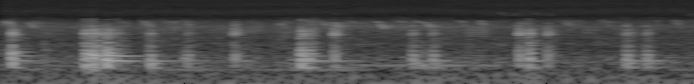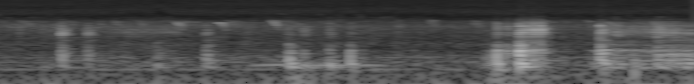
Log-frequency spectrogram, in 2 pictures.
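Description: bird calling

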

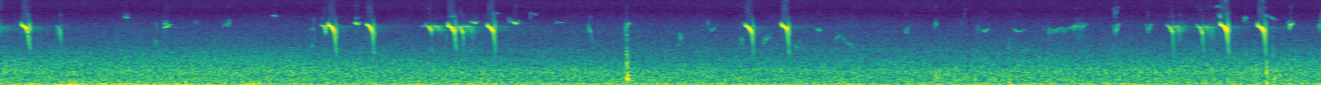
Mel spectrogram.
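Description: wild birds calling

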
